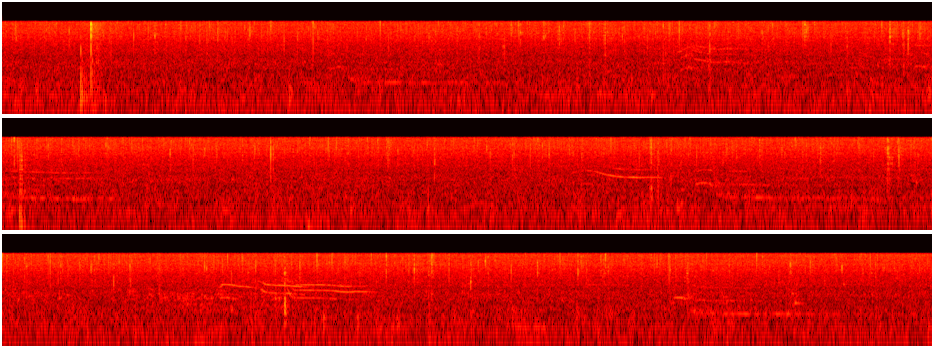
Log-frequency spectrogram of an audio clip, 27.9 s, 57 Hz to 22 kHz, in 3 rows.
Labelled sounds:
6.9	7.4	killer whale, Bigg's (transient), 0.88 to 1.9 kHz
9.5	10.1	killer whale, Bigg's (transient), 1.2 to 1.3 kHz
15.1	15.9	killer whale, Bigg's (transient), 0.88 to 1.6 kHz
20.8	22.3	killer whale, Bigg's (transient), 0.91 to 1.8 kHz

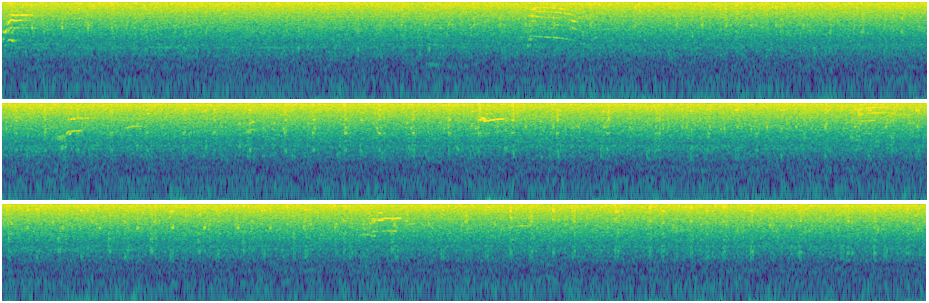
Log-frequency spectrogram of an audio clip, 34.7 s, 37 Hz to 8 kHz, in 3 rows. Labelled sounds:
0.0	0.4	killer whale, offshore, 1.4 to 4.0 kHz
6.6	7.2	killer whale, offshore, 0.96 to 4.7 kHz
12.4	13.3	killer whale, offshore, 1.3 to 2.2 kHz
17.5	17.9	killer whale, offshore, 2.8 to 3.4 kHz
22.3	22.7	killer whale, offshore, 4.4 to 6.1 kHz
27.7	28.1	killer whale, offshore, 2.8 to 3.7 kHz

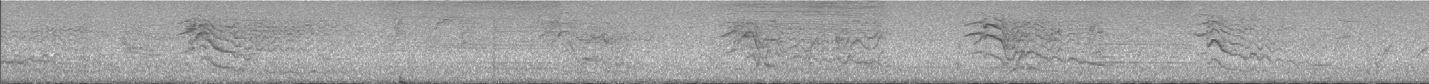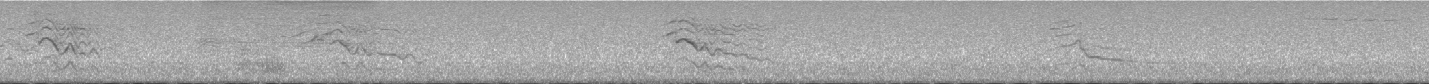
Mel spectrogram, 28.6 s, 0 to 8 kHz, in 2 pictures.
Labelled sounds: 0.5	0.8	killer whale, Bigg's (transient), 2.5 to 2.8 kHz
1.9	2.5	killer whale, Bigg's (transient), 0.83 to 3.4 kHz
4.5	5.3	killer whale, Bigg's (transient), 7.2 to 7.5 kHz
5.7	6.1	killer whale, Bigg's (transient), 0.80 to 2.3 kHz
7.3	8.9	killer whale, Bigg's (transient), 1.3 to 7.6 kHz
9.6	11.0	killer whale, Bigg's (transient), 0.80 to 2.4 kHz
11.9	12.8	killer whale, Bigg's (transient), 0.80 to 2.8 kHz
14.7	15.3	killer whale, Bigg's (transient), 0.93 to 2.0 kHz
17.1	18.5	killer whale, Bigg's (transient), 0.83 to 7.4 kHz
20.9	22.1	killer whale, Bigg's (transient), 0.80 to 3.8 kHz
24.9	25.6	killer whale, Bigg's (transient), 0.80 to 1.8 kHz

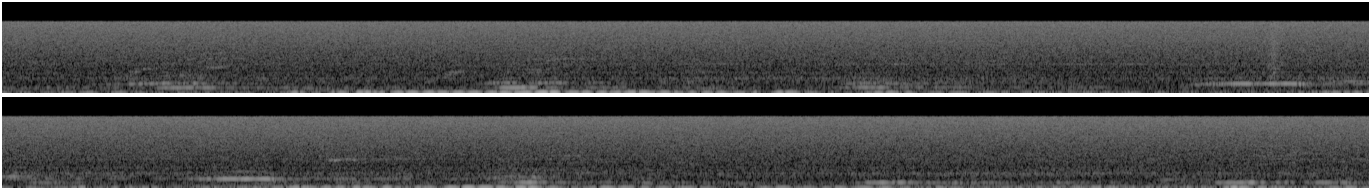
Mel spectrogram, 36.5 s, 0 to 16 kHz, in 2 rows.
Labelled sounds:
2.7	3.0	humpback whale, 0.96 to 1.1 kHz

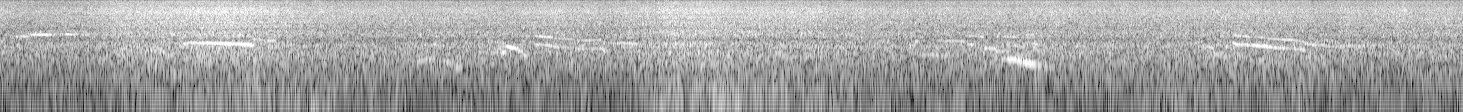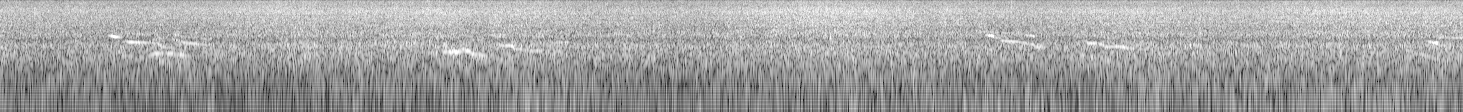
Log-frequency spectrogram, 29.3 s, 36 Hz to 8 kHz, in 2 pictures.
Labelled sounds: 0.3	0.6	humpback whale, 1.4 to 1.6 kHz
1.8	2.8	humpback whale, 0.84 to 1.2 kHz
5.3	6.4	humpback whale, 0.81 to 1.4 kHz
9.4	9.7	humpback whale, 1.0 to 1.2 kHz
12.3	13.2	humpback whale, 0.78 to 1.3 kHz
15.9	16.2	humpback whale, 0.97 to 1.1 kHz
24.6	26.0	humpback whale, 0.78 to 1.2 kHz

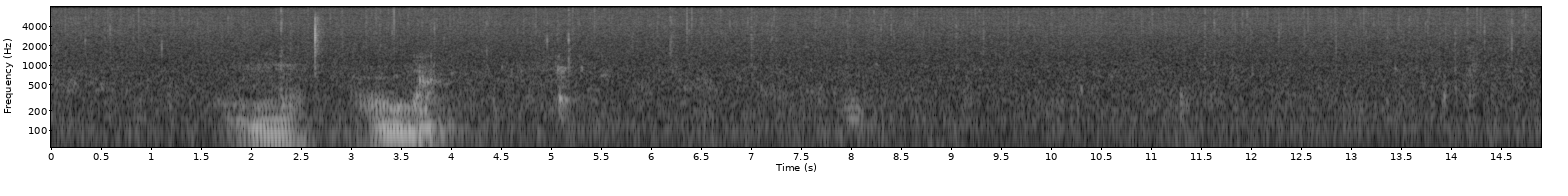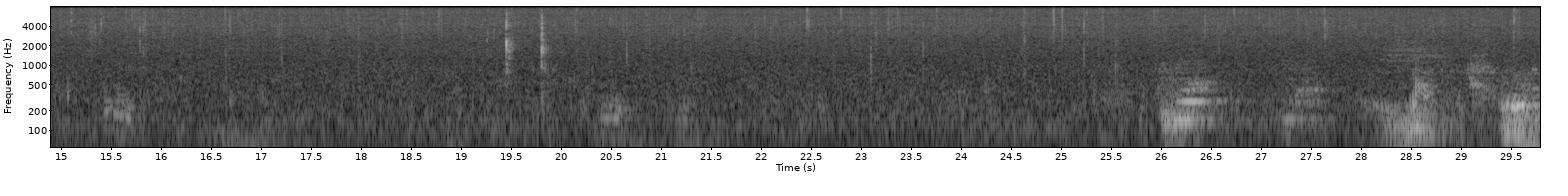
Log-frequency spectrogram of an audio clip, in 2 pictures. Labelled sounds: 1.9	2.2	humpback whale, 0.84 to 1.0 kHz
29.1	29.4	humpback whale, 0.78 to 1.1 kHz

